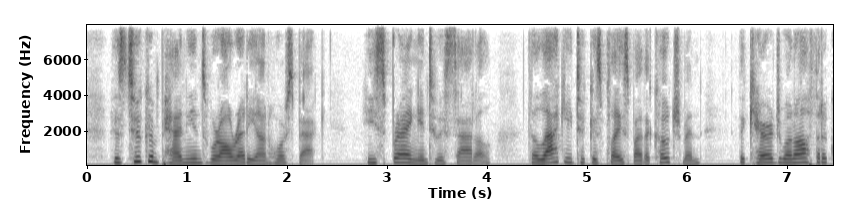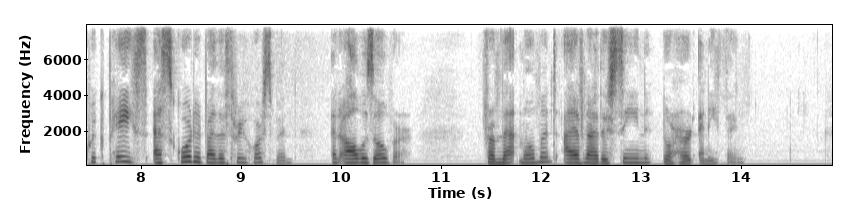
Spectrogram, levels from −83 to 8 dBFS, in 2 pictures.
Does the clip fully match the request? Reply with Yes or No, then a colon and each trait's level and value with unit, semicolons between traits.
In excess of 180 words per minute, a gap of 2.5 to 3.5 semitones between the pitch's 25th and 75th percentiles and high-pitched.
Yes: average, 190 wpm; average, 2.9 semitones; high, 220 Hz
